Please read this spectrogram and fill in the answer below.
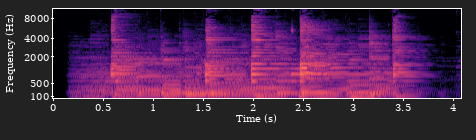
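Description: Short acoustic string-band instrumental of plucked notes ringing in a quick run, fading out near the end.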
